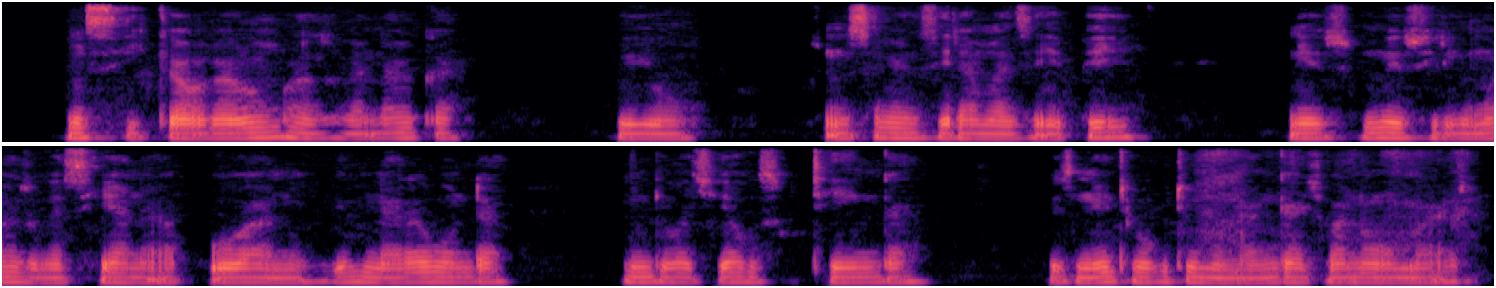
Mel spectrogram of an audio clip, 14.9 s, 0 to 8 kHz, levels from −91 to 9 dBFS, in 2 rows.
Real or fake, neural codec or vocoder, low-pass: real; none; 7.2 kHz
